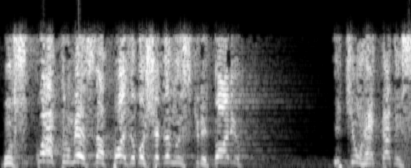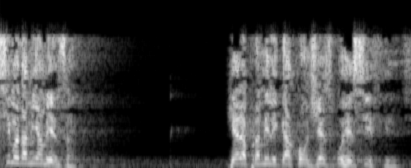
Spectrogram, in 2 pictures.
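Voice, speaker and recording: A male pastor, telling a story in a sermon with fervent preaching that rises to shouts. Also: very high-pitched, expressive, a little fast, pauses often, slightly rough. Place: large church. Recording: echoey church hall, dull lo-fi sound.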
